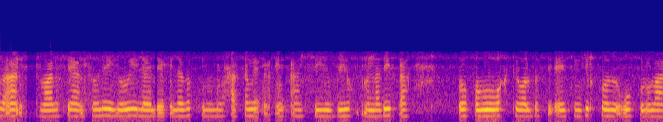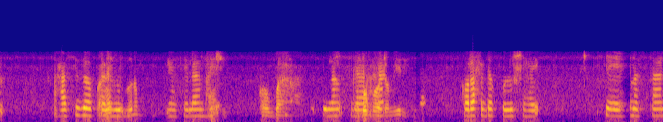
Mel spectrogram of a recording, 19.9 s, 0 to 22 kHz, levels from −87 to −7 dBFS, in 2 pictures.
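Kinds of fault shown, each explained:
GSM full-rate codec: throughout the speech, the 13 kbps GSM full-rate coder rebuilds the voice from a vocal-tract model excited by sparse regular pulses. The line is limited to 300 Hz to 3.5 kHz, and the result is a plainly audible buzzy, gravelly roughness.
Lost GSM frames: at 0.38–0.55, 2.2–2.39, 3.82–4.35, 13.12–13.21, 16.16–16.25 and 19.22–19.43 s, missing frames are filled by repeating the last good one. Each gap becomes a brief rough, metallic ring, scattered in places, lasting up to about 180 ms.
Speech suppressed in double talk: at 11.81–12.5, 14.21–14.92 and 15.7–16.57 s the voice dips by up to about 25 dB, for roughly 0.7 to 1 s each time. This is likely an echo canceller turning the talker down while both sides spoke at once.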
